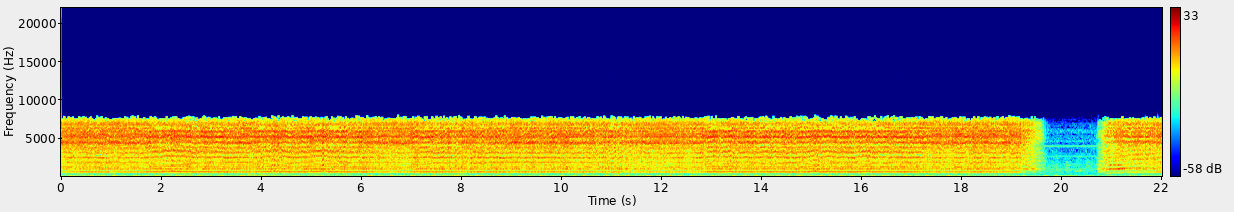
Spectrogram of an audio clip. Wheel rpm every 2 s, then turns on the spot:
160, 160, 160, 160, 160, 160, 160, 160, 160, 100, 80.
none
